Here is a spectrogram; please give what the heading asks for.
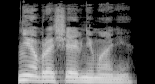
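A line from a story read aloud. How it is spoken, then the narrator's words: Dismissive snort. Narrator (Russian): хмыкнул Эйдигер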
